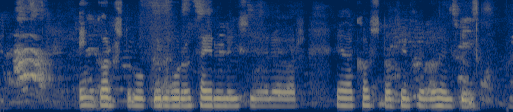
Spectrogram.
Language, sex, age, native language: Icelandic, male, 12, Icelandic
